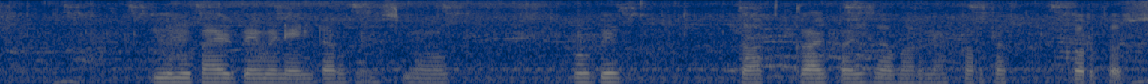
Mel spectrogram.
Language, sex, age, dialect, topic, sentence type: Marathi, male, 18-24, Northern Konkan, banking, statement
